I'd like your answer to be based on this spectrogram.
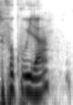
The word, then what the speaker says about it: Vokuhila: Normalement ça se prononce Fokuhila, et c'est un mot allemand.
